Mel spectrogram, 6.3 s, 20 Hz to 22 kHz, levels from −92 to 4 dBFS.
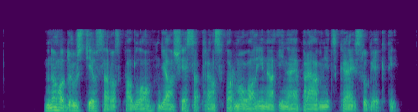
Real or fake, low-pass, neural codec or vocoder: fake; 7.2 kHz; codec, 16 kHz, 4.8 kbps, FACodec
